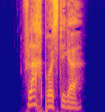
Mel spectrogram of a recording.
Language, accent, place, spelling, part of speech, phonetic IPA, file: German, Germany, Berlin, flachbrüstiger, adjective, [ˈflaxˌbʁʏstɪɡɐ], De-flachbrüstiger.ogg
- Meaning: 1. comparative degree of flachbrüstig 2. inflection of flachbrüstig: strong/mixed nominative masculine singular 3. inflection of flachbrüstig: strong genitive/dative feminine singular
